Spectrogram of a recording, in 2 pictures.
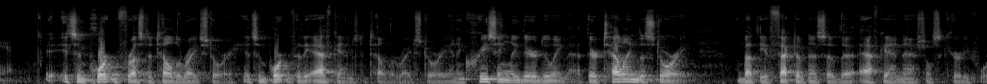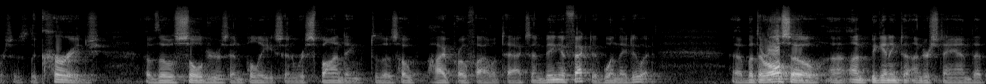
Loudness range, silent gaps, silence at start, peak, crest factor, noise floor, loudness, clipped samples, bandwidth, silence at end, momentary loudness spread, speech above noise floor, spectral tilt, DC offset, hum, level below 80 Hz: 7 LU; none; 0 s; -8 dBFS; 20 dB; -53 dBFS; -28 LUFS; under 0.1%; 16.5 kHz; 0 s; 15 LU; 25 dB; -5 dB/octave; under 0.1%; none; -48 dBFS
